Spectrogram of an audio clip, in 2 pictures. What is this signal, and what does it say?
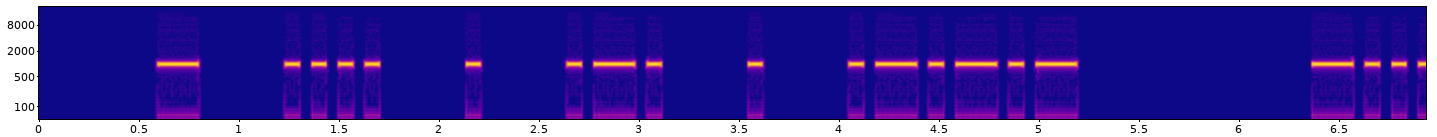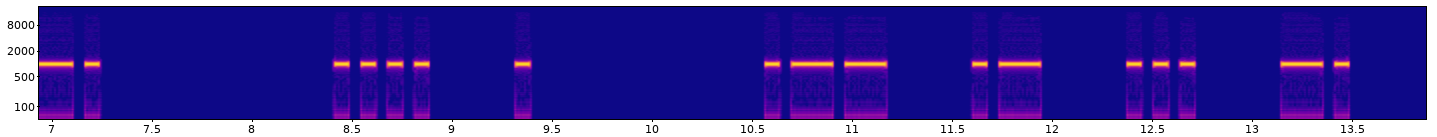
Morse code, heard as a keyed tone, about 18 wpm, spaced as for 12 wpm, 1000 Hz. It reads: THERE. / HE WASN
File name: qotdfiles / 12wpm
